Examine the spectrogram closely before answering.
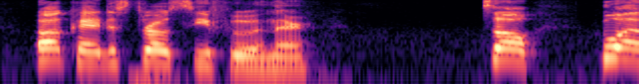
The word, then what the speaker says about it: Sifu: Sifu.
